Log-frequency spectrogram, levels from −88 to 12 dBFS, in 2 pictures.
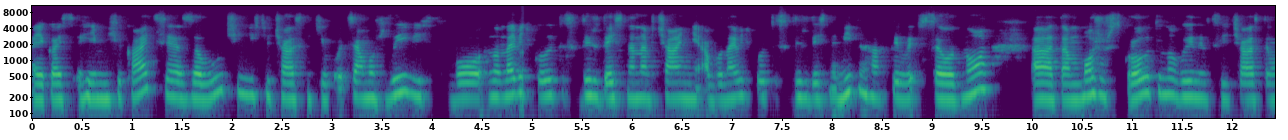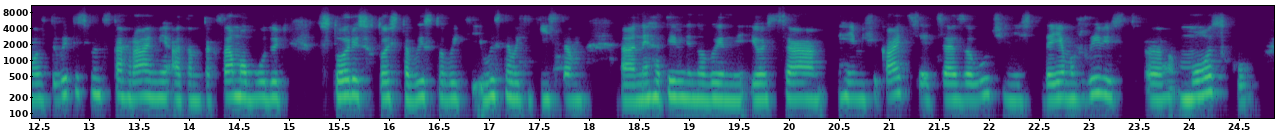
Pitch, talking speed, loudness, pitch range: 195 Hz, 150 wpm, -26 LUFS, 185-210 Hz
